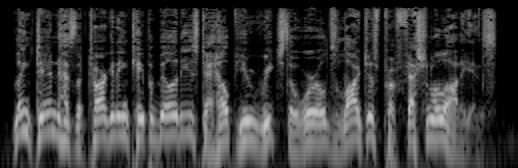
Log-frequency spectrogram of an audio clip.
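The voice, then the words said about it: Very deep voice. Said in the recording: “As a person with a very deep voice”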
